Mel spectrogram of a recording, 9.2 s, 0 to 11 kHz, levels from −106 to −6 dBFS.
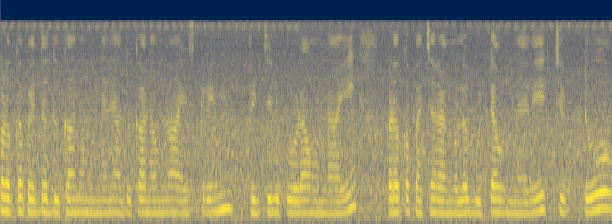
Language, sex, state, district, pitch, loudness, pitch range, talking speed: Telugu, female, Andhra Pradesh, Guntur, 190 Hz, -17 LUFS, 180-195 Hz, 145 wpm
